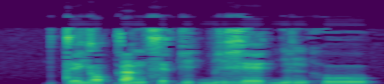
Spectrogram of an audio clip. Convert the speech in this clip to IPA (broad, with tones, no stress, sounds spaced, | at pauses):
t e˨ j ɔ˦ k a˦˨ ŋ s ɪ˦ k i˦ ɡ͡b i˦ ɣ eː˦ ɡ͡b ĩ˨ ŋ h uː˨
